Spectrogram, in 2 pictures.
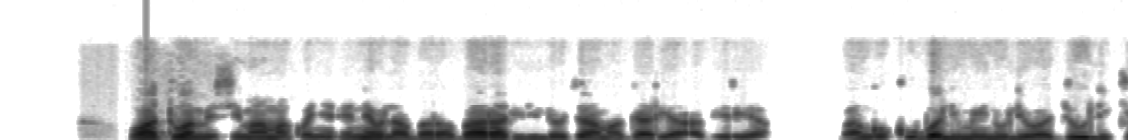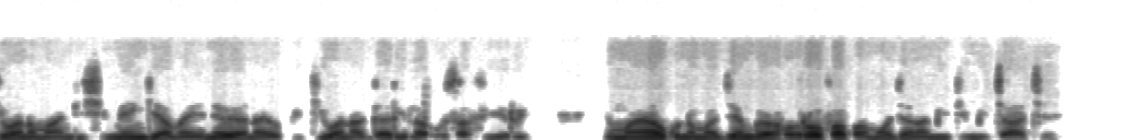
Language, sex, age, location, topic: Swahili, male, 50+, Nairobi, government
